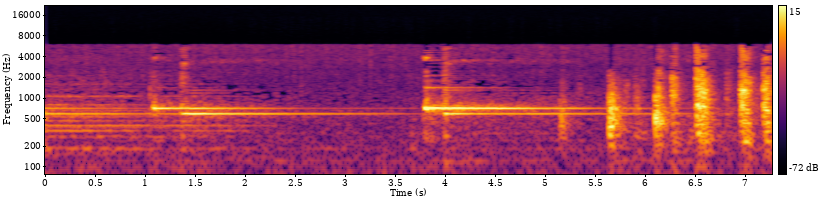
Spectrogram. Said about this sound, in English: You can go to his apartment. You can ring the doorbell. One thing about doorbells, they don't give off busy signals.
